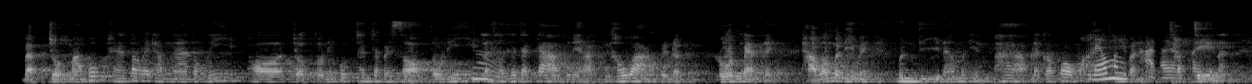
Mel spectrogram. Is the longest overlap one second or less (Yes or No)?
No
